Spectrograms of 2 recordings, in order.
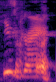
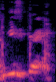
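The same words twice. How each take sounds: First: Said in the usual way. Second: Quieter echo; softer repeat. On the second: Real, not acted. Wife repeating praise of husband, quietly. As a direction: say it again under your breath.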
